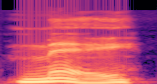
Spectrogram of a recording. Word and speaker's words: me: The mi pronounced approximately as may by most Assyriogology scholars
